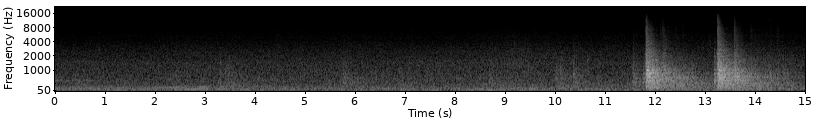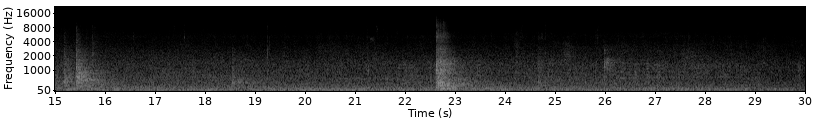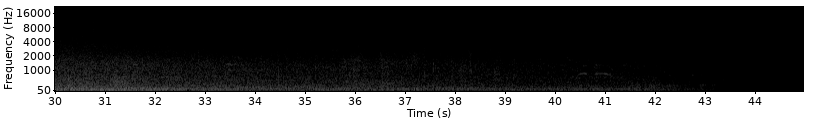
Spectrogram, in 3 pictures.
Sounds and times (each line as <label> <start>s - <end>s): wind 0.0s - 42.5s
